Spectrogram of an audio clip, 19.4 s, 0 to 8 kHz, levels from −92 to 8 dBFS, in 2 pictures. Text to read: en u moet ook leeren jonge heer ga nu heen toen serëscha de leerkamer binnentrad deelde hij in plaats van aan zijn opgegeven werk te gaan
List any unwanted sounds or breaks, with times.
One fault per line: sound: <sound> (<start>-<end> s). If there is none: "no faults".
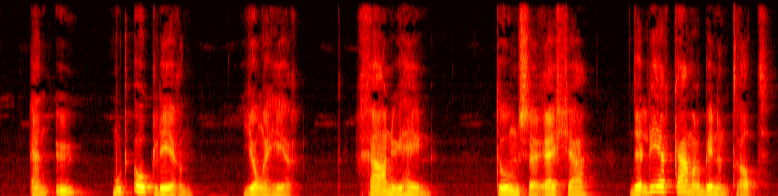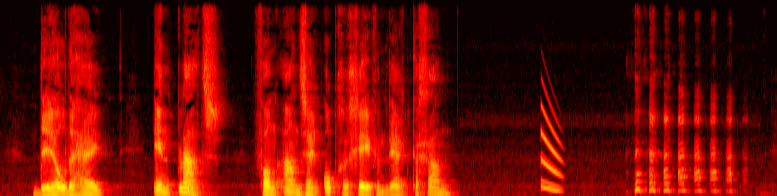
sound: chirp (16.5-16.8 s)
sound: laugh (17.5-19.1 s)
